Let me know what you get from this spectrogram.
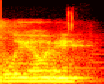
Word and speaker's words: Leone: I just always grew up with Leone.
